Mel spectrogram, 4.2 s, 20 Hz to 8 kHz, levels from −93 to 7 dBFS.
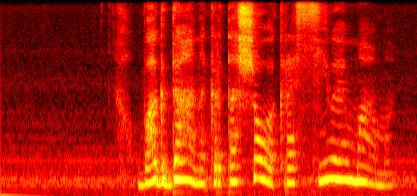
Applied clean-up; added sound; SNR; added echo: none; none; none; none.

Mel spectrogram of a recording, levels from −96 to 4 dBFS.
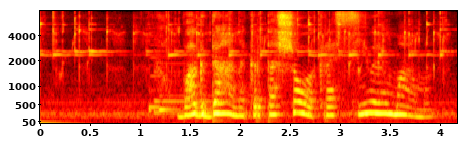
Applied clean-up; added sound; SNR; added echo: none; Plucked string instrument + Cutlery, silverware; 12 dB; none.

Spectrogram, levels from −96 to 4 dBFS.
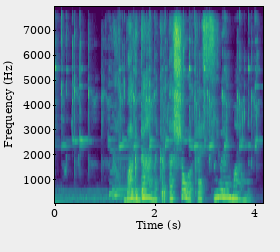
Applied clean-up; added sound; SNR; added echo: classical method log-MMSE.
